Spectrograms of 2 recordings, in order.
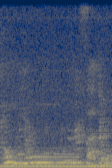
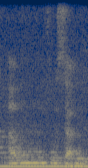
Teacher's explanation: Menghadap fa yunfahu atau anfusau, jangan ang ya, tapi kan fa anfu langsung dengan perut bibir ya, huruf fa tempat keluarnya dari perutnya bibir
